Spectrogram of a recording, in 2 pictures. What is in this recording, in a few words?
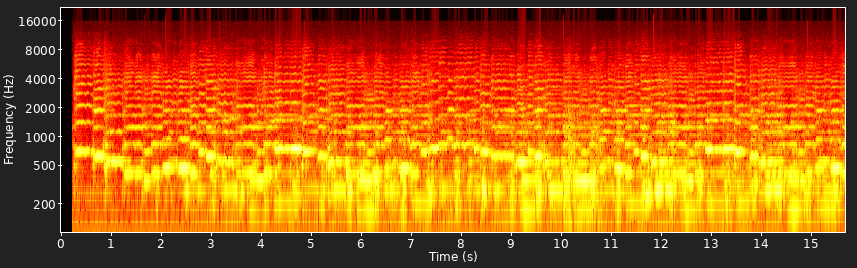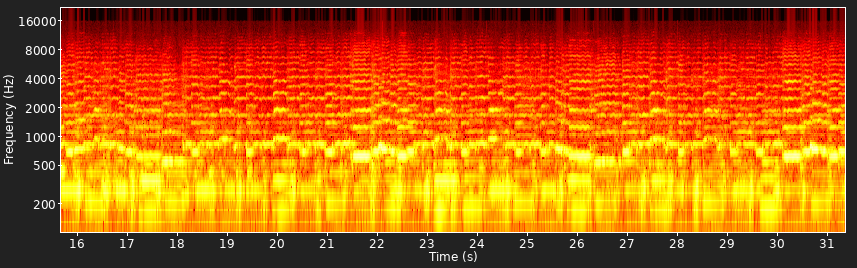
fiddle; biddy from sligo; SeamusGrantFestival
